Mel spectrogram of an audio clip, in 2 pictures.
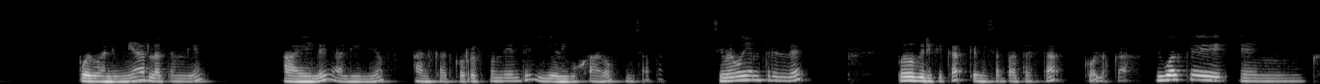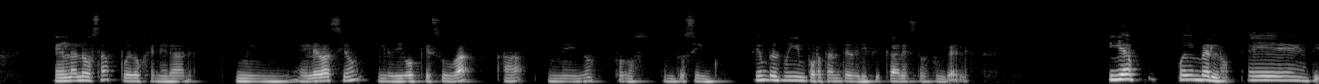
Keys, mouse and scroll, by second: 0.7 a, 1.2 l, 2.2 right click, 3.1 right click, 3.7 Escape, 4.1 Escape, 5.3 click, 7.5 click, 11.9 e, 12.5 l, 13.8 click, 14.4 click, 15.0 click, 15.5 Escape, 15.8 Escape, 16.9 click, 17.9 click, 18.9 KP_Subtract, 19.7 KP_2, 19.9 KP_5, 20.6 middle click, 21.3-22.5 scroll up 1, 22.5 Escape, 22.5-23.4 scroll up 1, 23.4-24.2 scroll up 1, 24.2 shift+scroll up 1, 24.3-25.7 shift+middle drag.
